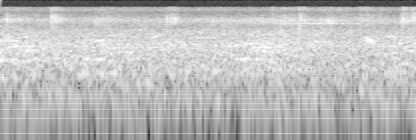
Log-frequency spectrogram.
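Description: Busy city street ambience: a steady mix of traffic noise and people talking nearby.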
